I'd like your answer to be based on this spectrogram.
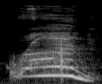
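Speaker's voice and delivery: high, loud shout of warning. A narrator's reading. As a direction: yell it to make them flee. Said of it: "shouted Hiccup".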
